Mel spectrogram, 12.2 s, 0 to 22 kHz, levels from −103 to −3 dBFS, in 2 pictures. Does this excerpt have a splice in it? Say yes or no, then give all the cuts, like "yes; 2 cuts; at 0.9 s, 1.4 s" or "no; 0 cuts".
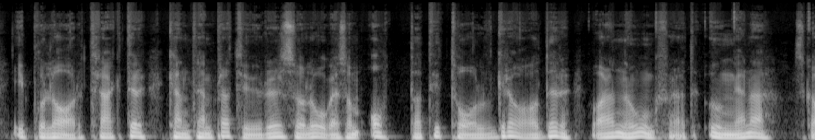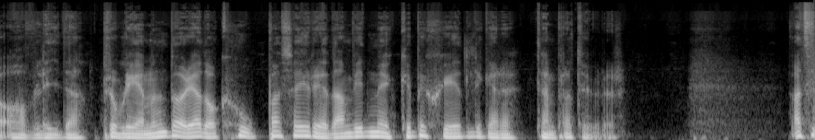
yes; 3 cuts; at 1.2 s, 4.4 s, 6.8 s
